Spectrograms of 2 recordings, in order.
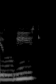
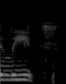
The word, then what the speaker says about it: Elite: I know it is the elite, not the elite. It is the elite.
